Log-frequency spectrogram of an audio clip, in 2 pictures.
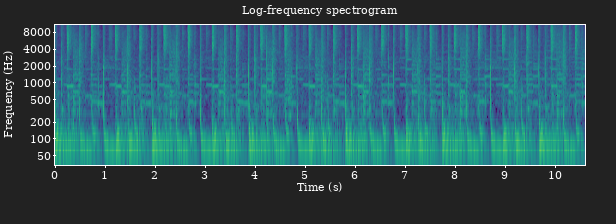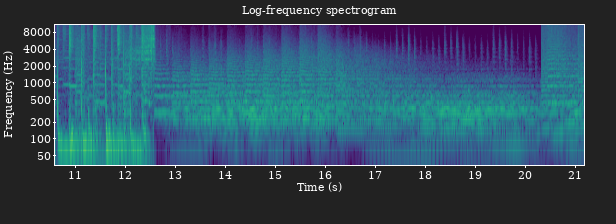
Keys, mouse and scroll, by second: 3.6-3.9 scroll down 3, 3.9-5.4 middle drag, 5.4 scroll up 2, 8.3 click, 9.1-10.5 drag, 10.5-10.9 scroll down 1, 10.9-14.0 middle drag, 14.0 scroll down 1, 14.6-14.9 scroll down 10, 14.9-15.7 middle drag, 15.7-16.2 scroll up 2, 16.2-17.4 middle drag, 17.4-18.0 scroll down 4, 20.1-21.1 drag.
